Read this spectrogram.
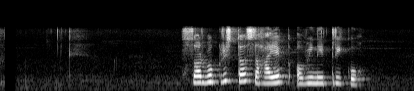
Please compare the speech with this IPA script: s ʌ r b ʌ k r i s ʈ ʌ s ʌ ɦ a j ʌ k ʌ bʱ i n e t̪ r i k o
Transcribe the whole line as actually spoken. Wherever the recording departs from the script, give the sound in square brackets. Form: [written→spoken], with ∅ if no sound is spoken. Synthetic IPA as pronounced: s ʌ r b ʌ k r i s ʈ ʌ s ʌ ɦ a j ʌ k ʌ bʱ i n e t̪ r i k o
